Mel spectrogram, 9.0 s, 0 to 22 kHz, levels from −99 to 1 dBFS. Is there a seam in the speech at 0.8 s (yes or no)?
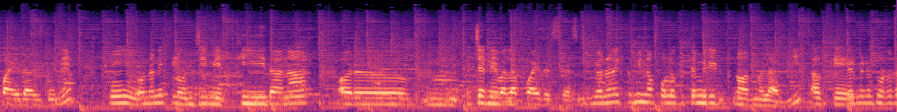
no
